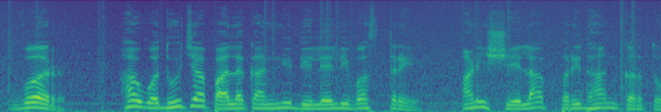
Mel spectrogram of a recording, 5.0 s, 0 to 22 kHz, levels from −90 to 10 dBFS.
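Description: There are no technical faults to describe in this speech, only room noise sitting about 22 dB below the talker as part of the recording.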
